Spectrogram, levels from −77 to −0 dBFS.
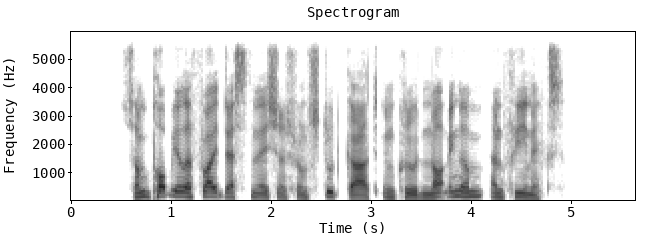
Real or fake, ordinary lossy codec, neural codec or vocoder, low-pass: fake; none; codec, 44.1 kHz, 3.4 kbps, Pupu-Codec; 5.4 kHz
